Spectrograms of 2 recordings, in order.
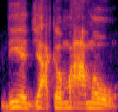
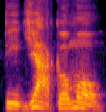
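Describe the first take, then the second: First: Dia Giacomo fumbled as "DEE-uh jacka-MAH-mo"; Dia Giacomo stretched into "Dia Jackamamo"; butchered name. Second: Measured Di Giacomo, "dee JAH-ko-mo"; correct pronunciation. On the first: Real, not acted. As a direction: garble Giacomo with an extra "ma" syllable. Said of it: "sorry to be butchering it". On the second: Shown as a demonstration. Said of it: "That's how you say it".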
